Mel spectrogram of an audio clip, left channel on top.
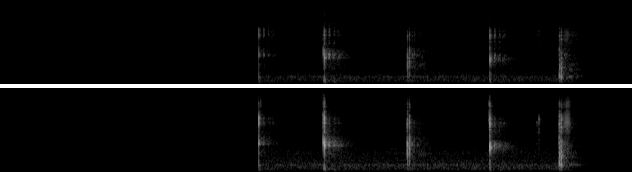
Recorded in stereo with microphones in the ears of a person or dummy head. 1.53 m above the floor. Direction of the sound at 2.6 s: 50° right (ahead or behind).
